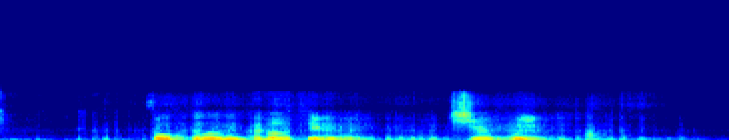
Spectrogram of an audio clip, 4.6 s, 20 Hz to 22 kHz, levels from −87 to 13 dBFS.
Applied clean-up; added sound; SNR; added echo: neural mask model DeepFilterNet 3.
